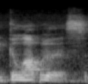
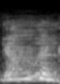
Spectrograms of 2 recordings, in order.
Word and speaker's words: Gallipolis: They'd say Gallipolis instead of Gallipolis.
